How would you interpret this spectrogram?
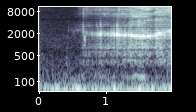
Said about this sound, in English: you're so loud and you slurped the water.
